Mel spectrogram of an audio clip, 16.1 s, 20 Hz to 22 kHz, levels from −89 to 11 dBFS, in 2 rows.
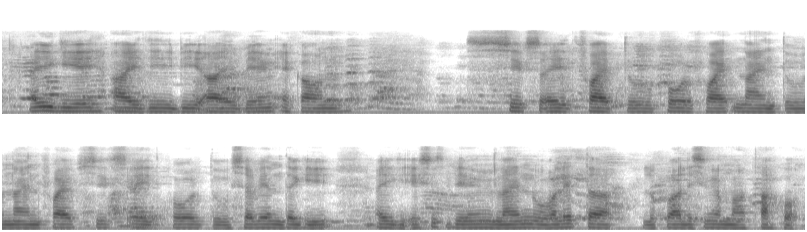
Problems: constant background noise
